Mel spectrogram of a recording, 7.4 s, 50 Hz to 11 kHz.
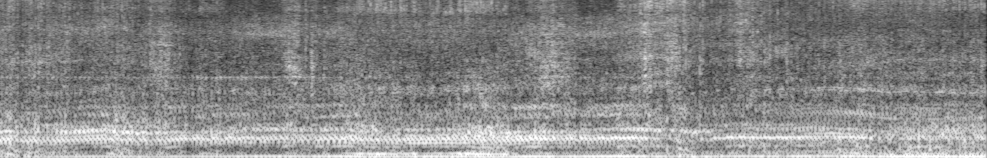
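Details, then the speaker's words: New Stihl FS 56 RC trimmer on correct 50:1 fuel after 20:1 mis-mix caused 4–5 pull starts: small two-stroke buzzing at steady high speed, even, no stumbling or misfire; starts on one pull, healthy. "Now it's starting up with one crank. Right there it should start up pretty easy, you know what I mean?"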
